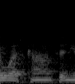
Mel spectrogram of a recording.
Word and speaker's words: Wisconsin: You got to say Wisconsin. You almost have to put the emphasis on the second syllable.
